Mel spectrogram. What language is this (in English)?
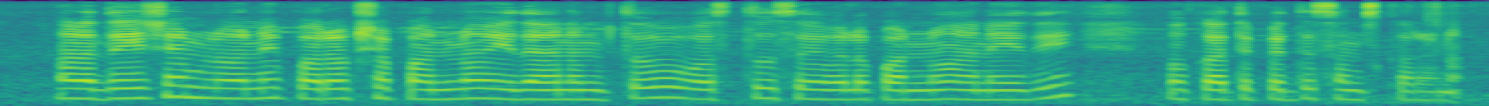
Telugu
